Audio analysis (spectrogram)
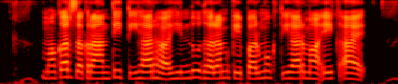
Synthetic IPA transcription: məkəɾsəkɾant̪it̪iɦaɾɦəɦind̪ud̪ʱəɾəmkepəɾmukʰt̪iɦaɾmeʔekʰae

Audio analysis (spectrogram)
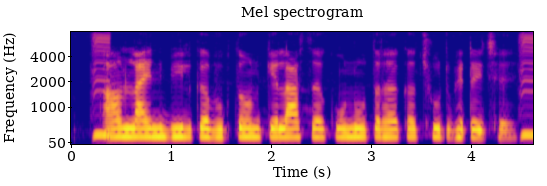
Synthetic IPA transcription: anlainbilkebʱukt̪ənkelasə̃konut̪əɾəket͡ʃʰuʈbʱeʈɛjt͡ʃʰɛ

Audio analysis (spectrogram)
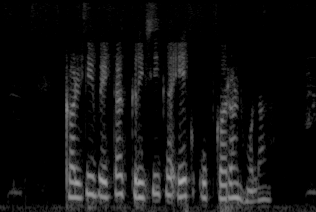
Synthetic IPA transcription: kɐlʈibeːʈakɾɪʃikaʔeːkʊpkəɾəɳɦoːlaː

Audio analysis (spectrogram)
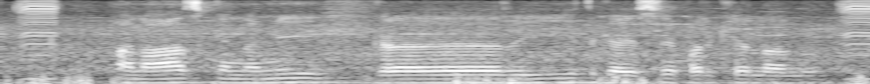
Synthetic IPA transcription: ənaːd͡ʒkenəmi | ɡʱəɾit̪kəjsepəɾkʰelaːlo

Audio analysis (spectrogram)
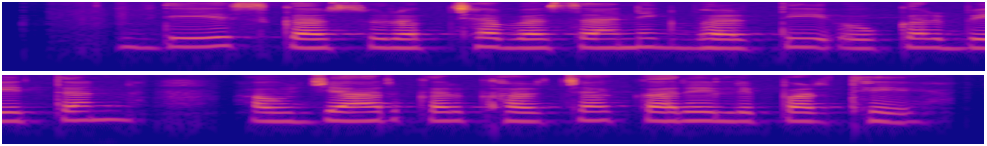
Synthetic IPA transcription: d̪eːskəɾsʊɾəkʃʰabəɾsaːnɪk̚bʱɐɾt̪ioːkəɾbeːt̪ən | ɐwd͡ʒaːɾkəɾkʰəɾt͡ʃakəɾelepəɾt̪ʰeː

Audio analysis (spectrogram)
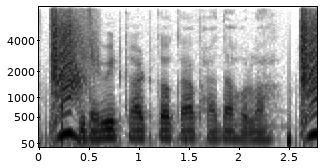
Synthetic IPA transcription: ɖeʋiɖkaɾɖkəkapʰajd̪aɦola

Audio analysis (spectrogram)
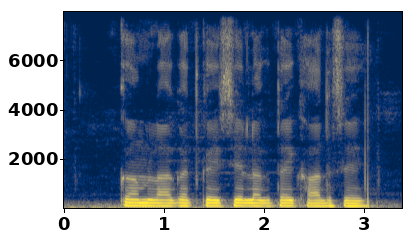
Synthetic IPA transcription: kəmlaːɡət̪kəɪseləɡt̪əikʰaːd̪seː

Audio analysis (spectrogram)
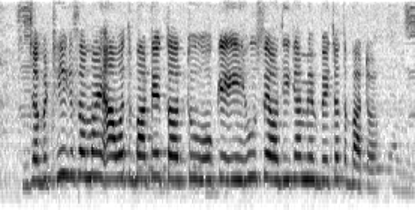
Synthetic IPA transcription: d͡ʒəbʈʰiksəməjaʋət̪baʈet̪ɔt̪uokeeɦũseəd̪ʱikamebet͡ʃət̪baʈə

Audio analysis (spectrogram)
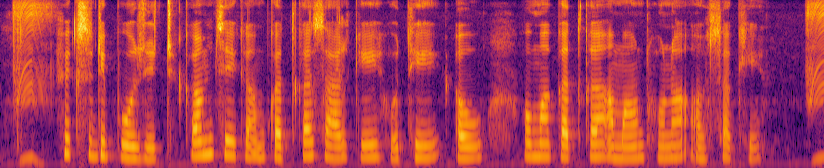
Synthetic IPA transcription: fɪksɖɪpoːzɪʈkɐmsekɐmkɐt̪kasaːlkehoːt̪ʰeɔːʊmə̃kət̪kaɐmaːʊ̃ɳʈhoːnaʔɔsəkʰeː

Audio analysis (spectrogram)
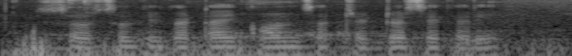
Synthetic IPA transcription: soɾsokikɐʈaːikɔːnsaʈɾeːk̚ʈəɾsekɐɾiː

